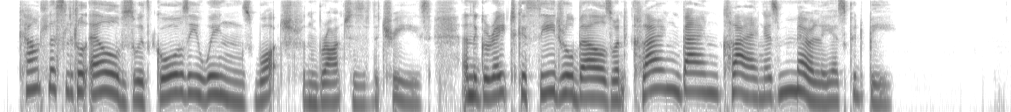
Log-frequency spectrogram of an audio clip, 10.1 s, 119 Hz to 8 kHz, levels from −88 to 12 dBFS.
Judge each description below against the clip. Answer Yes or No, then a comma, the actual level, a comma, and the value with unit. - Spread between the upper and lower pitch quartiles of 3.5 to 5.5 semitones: Yes, average, 4.9 semitones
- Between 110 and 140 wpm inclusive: No, average, 160 wpm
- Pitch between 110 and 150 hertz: No, high, 220 Hz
